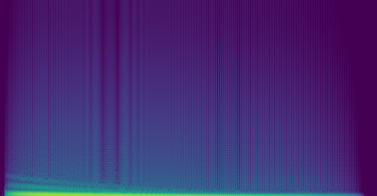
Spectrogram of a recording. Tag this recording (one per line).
bass
bassy
cinematic
club
dance
drop
dubstep
effect
electronic
frequency
hit
house
impact
low
rave
sub
trance
wobble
